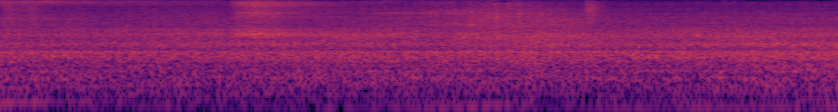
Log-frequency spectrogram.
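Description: Heavy lorry diesel engines running steadily as vintage and modern lorries creep forward at walking pace, a continuous low rumble.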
